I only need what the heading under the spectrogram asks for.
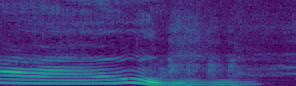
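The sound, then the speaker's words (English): A single long, drawn-out meow from a female pet cat, heard over the phone, that holds a steady pitch, then slides downward into a wavering, yowl-like ending. It sounds clear, with no other voices. “Sounds like a cat to me.”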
